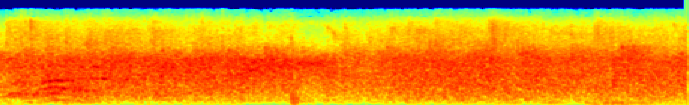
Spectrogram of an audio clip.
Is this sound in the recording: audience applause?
yes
